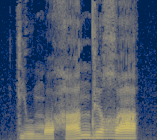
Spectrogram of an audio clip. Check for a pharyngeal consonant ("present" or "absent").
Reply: absent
